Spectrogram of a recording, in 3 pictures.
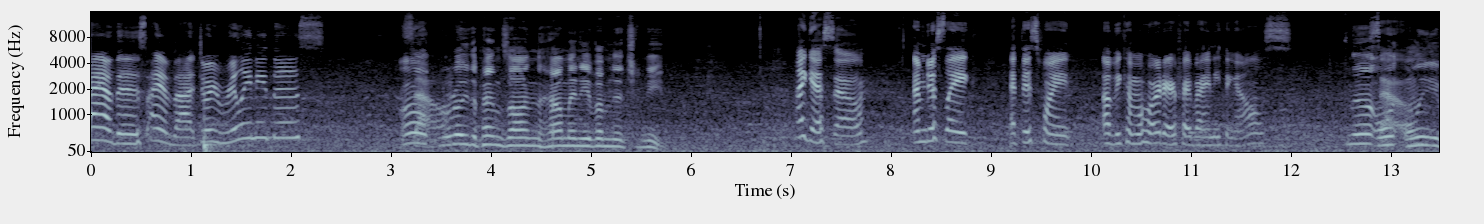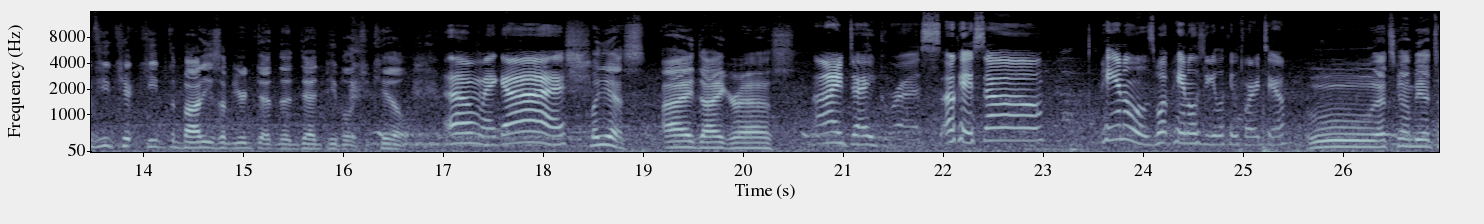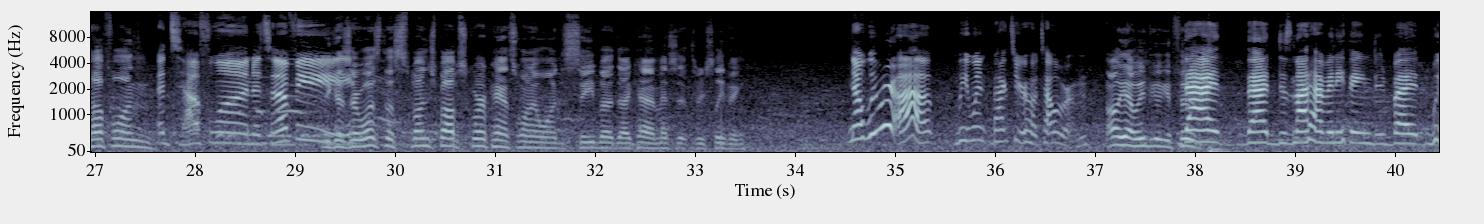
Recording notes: This year we invaded comicpalooza. We have our show from the convention floor.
